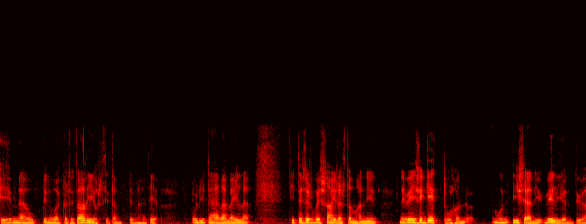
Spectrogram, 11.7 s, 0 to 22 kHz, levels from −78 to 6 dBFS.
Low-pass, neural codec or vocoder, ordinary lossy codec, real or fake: 9.9 kHz; none; none; real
